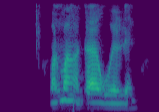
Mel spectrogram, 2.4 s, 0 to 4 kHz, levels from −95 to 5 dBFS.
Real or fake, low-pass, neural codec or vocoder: real; 3.6 kHz; none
